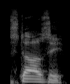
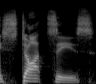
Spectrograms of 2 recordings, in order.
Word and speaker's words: Stasi: on east germany 1950 the statsy is that how you say it stasi i say statsies because they're like nazis but stuff okay uh jazzy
